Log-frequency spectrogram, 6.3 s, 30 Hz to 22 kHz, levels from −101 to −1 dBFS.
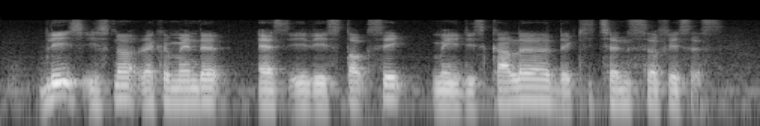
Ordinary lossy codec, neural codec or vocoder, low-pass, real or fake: none; none; none; real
